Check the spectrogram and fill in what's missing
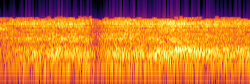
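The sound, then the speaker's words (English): A biplane engine is revved before takeoff, roaring steadily in a dense, rough drone that dips for a split second midway and then surges back to full loudness. No voices. “Okay, clean out that engine while I climb into the front cockpit.”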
